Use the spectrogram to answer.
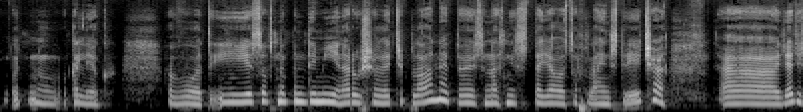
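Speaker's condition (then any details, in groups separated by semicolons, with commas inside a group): Hard of hearing; not deaf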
